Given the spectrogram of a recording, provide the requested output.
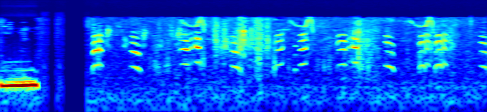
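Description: Quail chirp over one another, with many quick, hooked peeps at high and mid pitch. A brief low hum opens the recording.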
